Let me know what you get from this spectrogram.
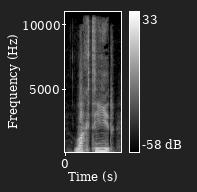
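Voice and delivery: command. A narrator's reading. Captain orders his men to stay put, firm command. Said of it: "beval de kapitein".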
